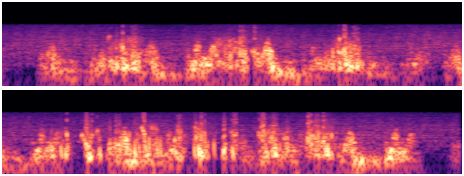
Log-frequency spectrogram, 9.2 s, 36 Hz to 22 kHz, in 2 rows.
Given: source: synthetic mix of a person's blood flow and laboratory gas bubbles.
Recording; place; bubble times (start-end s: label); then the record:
Doppler ultrasound of blood flow; precordium
1.08-1.46 s: bubbles
2.15-2.60 s: bubbles
3.24-3.66 s: bubbles
5.10-5.33 s: bubbles
5.39-5.84 s: bubbles
5.89-6.29 s: bubbles
6.33-6.47 s: bubbles
6.55-6.78 s: bubbles
6.82-7.00 s: bubbles
7.16-7.57 s: bubbles
7.65-8.00 s: bubbles
From the record:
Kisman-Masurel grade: 332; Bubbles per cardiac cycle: rolling drumbeat, 9 or more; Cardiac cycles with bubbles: 50 to 99%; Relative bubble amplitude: moderate (0.250 to 0.450); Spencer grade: 3 (all of the cardiac periods contain showers or single bubble signals, but not dominating or overriding the cardiac motion signals); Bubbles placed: anywhere in the cardiac cycle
